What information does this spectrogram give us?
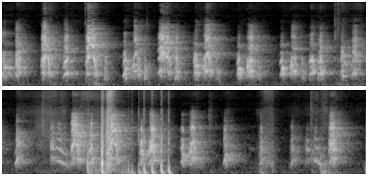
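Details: Three-year-old hunting chukar partridge of the dulan type gives a rapid run of harsh, clucking chuk notes, about two or three a second and unevenly spaced, with a short burst of sharp clicking midway.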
